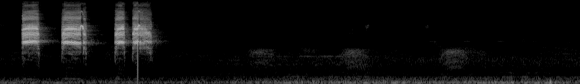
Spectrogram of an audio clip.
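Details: Black francolin of the Sindhi type, described as having a heavy voice. Four loud, harsh, grating bursts come in quick succession: two separate notes, then a closely linked pair. Faint softer notes and quiet background follow.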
